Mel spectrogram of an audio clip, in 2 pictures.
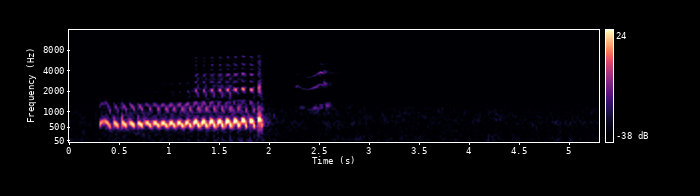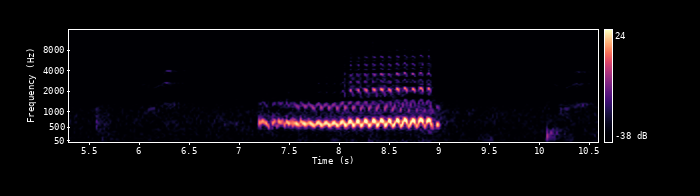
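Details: Male tawny owl at and entering a nest box at 19:48 on 28 December 2013, microphone close to the box, female calling farther off; two long low trembling calls of about 1.5 seconds, roughly seven seconds apart, with faint high squeaky notes between.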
